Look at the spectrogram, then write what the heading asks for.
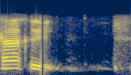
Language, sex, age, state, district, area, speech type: Bodo, male, 60+, Assam, Baksa, urban, conversation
